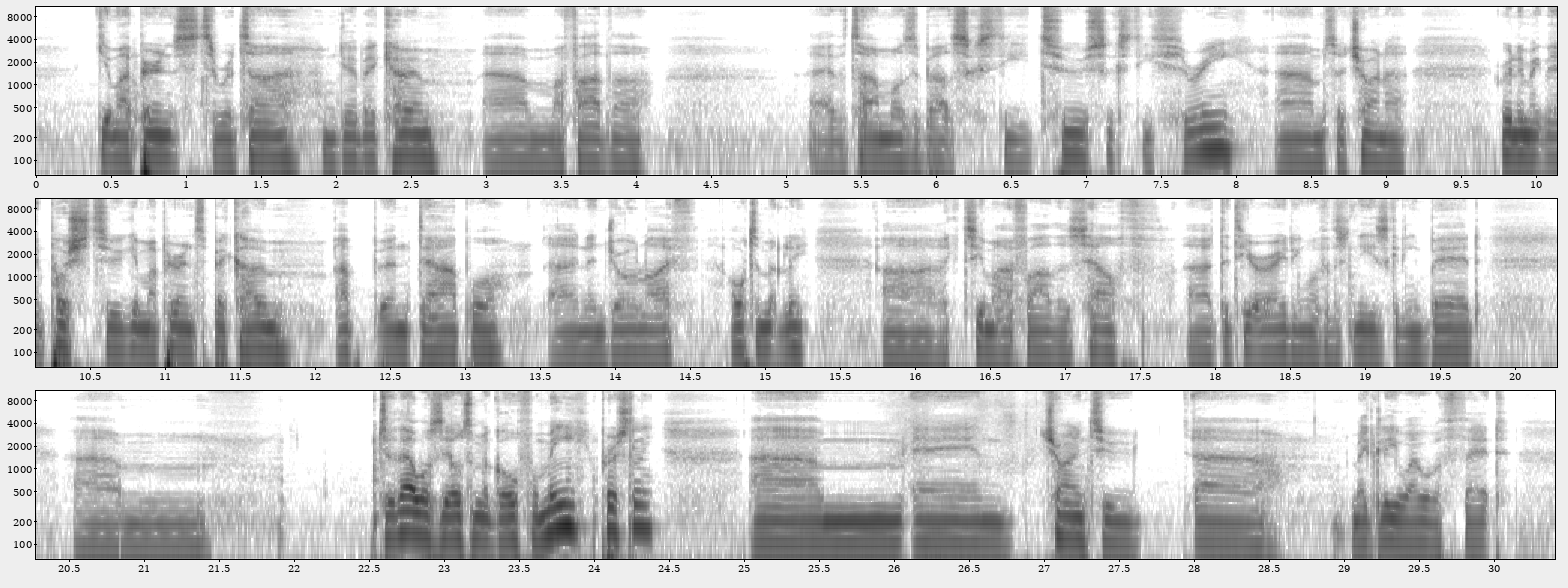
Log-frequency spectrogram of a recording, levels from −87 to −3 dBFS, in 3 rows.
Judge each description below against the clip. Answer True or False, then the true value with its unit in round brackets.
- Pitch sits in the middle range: False (100 Hz)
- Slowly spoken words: False (145 wpm)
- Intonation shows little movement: True (2.0 semitones)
